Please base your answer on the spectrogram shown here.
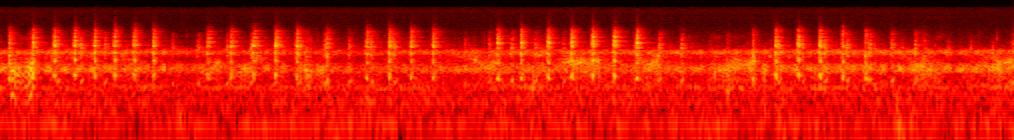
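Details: Close recording of a black-crowned night heron colony at night, chicks and adults together: bursts of sharp, clicking notes in quick runs with short pauses, set against a constant busy chatter of the colony.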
